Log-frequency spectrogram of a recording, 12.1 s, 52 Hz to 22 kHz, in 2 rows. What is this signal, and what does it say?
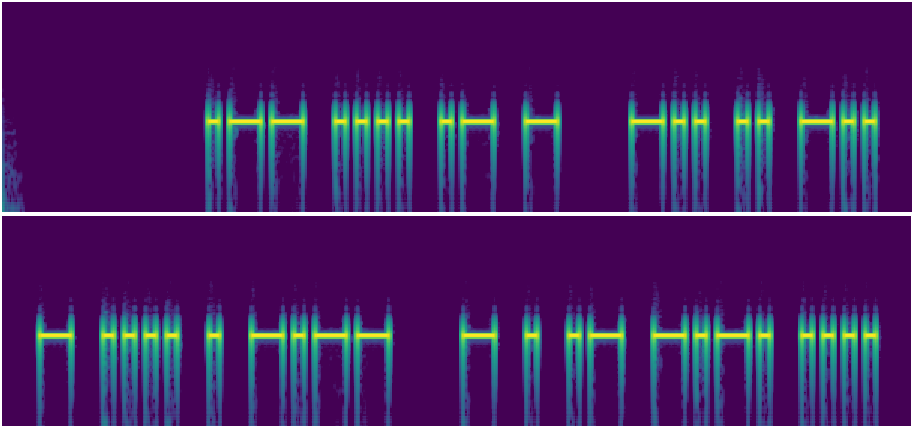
Morse code, heard as a keyed tone, about 17 wpm, 700 Hz. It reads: WHAT DID THEY TEACH
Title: Sentences from Top 1000 Words - Review Part 2 - 17wpm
